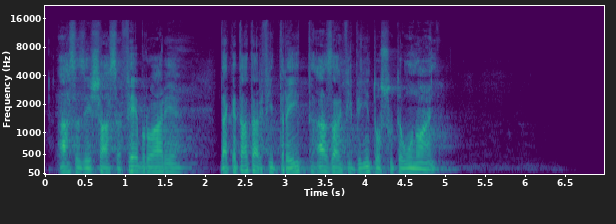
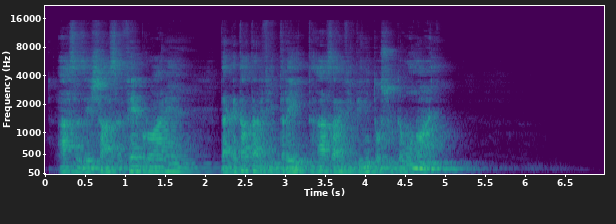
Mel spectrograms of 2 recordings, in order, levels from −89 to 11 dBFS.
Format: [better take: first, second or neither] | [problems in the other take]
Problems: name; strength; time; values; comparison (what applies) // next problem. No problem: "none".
first | off-mic speech; somewhat distant // room echo; noticeable; dies away in 0.6 s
